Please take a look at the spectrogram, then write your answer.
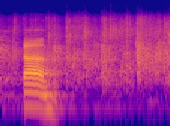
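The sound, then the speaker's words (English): An audience claps in a steady, moderate patter of overlapping hand claps, with a brief loud voice rising over it at the start. “Some of that's a clap of faith, I understand.”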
